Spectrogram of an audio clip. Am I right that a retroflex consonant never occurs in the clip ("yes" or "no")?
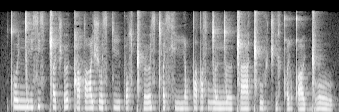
yes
